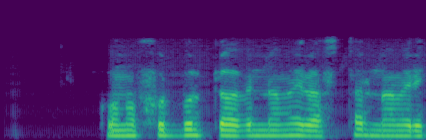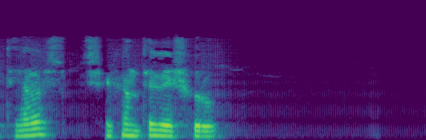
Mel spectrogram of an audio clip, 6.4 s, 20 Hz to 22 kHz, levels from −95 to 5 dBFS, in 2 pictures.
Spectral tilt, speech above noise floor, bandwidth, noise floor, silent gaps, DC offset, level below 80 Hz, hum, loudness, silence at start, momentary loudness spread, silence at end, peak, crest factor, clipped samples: -8.5 dB/octave; 59 dB; 7.2 kHz; -79 dBFS; none; under 0.1%; -60 dBFS; 60 Hz at -45 dBFS; -20 LUFS; 0.8 s; 7 LU; 1.55 s; -4 dBFS; 18 dB; under 0.1%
